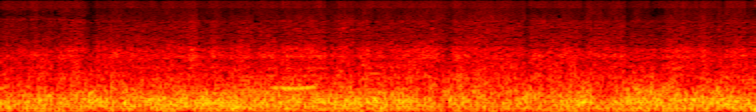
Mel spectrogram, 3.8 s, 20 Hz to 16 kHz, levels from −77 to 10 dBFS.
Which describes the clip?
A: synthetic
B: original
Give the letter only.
B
